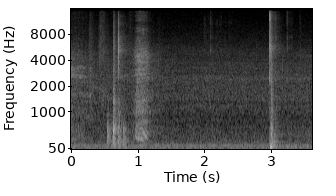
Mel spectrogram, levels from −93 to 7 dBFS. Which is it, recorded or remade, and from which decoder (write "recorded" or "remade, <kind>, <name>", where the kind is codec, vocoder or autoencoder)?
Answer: recorded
